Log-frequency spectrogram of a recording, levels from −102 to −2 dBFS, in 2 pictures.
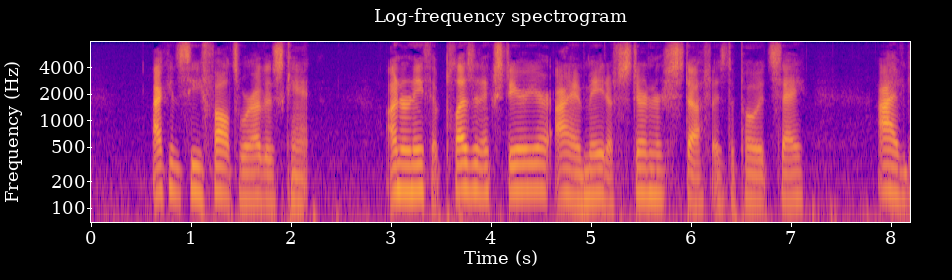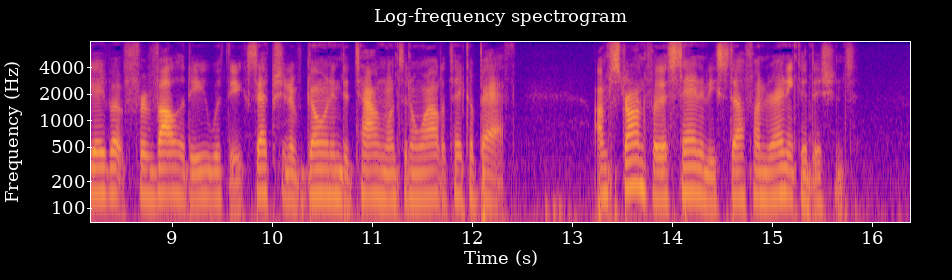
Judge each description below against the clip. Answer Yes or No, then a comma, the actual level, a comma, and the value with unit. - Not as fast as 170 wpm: No, average, 185 wpm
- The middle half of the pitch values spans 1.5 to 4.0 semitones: Yes, narrow, 2.4 semitones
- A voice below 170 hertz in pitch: Yes, low, 135 Hz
